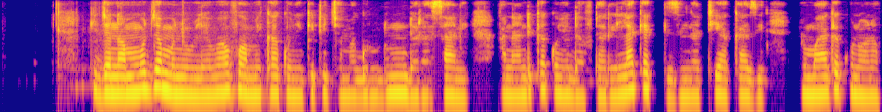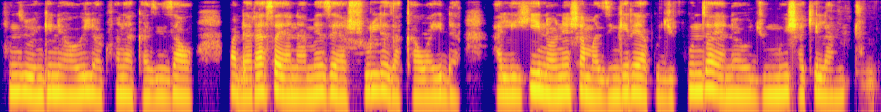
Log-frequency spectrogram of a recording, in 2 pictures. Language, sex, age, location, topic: Swahili, female, 25-35, Nairobi, education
